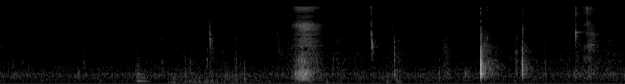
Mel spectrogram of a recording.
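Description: A person chewing food close to the microphone, with a few sharp crunchy clicks in the second half and a short, louder rush of noise about three seconds in.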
